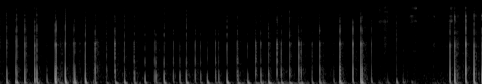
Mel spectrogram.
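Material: Wood.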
